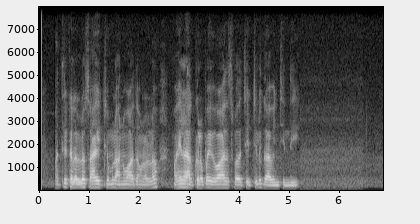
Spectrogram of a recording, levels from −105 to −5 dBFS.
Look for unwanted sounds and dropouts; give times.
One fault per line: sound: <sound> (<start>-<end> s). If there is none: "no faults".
no faults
